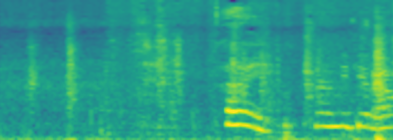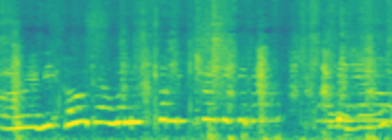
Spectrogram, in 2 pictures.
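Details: Newborn puppies, between birth and three weeks old, give overlapping high, wavering whines and squeals that rise and fall in pitch. They start after a quiet stretch of soft rustling and continue almost without a break.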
